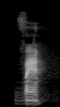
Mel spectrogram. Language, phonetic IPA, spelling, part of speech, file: Russian, [vɛ], вэ, noun, Ru-вэ.ogg
- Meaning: 1. The Cyrillic letter В (V), в (v) 2. The Roman letter V, v 3. The Roman letter W, w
